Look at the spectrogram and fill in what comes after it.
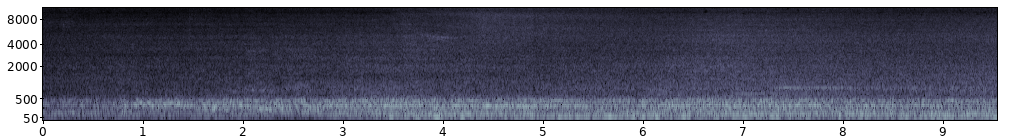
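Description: Diesel railcar train pulling into a station platform, its engine and running gear making a steady low drone that grows louder over the first two seconds as it comes alongside, then holds steady.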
